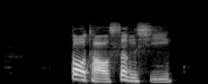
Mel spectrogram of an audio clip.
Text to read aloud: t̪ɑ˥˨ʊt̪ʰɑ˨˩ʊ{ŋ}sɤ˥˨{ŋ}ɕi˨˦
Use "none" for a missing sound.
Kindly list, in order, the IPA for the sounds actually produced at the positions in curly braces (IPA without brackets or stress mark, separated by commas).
none, ŋ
